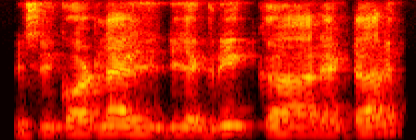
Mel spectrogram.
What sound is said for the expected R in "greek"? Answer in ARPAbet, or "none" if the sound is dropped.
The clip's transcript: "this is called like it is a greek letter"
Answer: R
